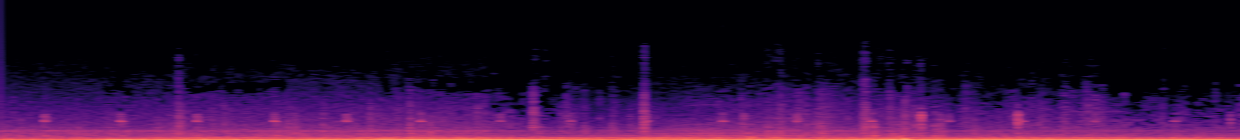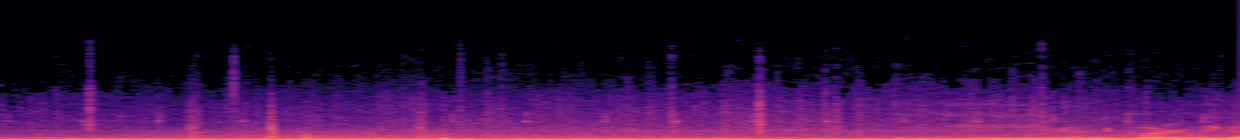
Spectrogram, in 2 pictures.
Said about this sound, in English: Got traffic everywhere right now.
